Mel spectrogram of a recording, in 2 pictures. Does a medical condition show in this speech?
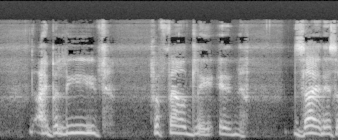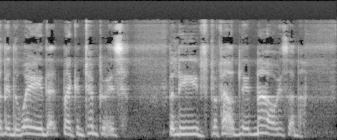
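Yes: ALS; progressive neuromuscular illness, effectively quadriplegic, wheelchair six months after diagnosis, plastic nasal breathing pump; immobile for hours on end, pump sets breathing rate, writes by dictation; voice very weak, needs amplifier, breathing apparatus audible in background.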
